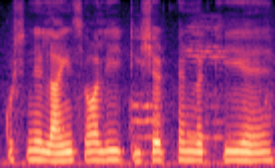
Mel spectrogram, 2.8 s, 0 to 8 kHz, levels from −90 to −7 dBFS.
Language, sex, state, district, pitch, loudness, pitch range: Hindi, female, Maharashtra, Mumbai Suburban, 155 Hz, -18 LUFS, 150-160 Hz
